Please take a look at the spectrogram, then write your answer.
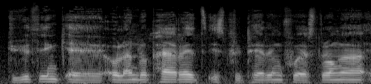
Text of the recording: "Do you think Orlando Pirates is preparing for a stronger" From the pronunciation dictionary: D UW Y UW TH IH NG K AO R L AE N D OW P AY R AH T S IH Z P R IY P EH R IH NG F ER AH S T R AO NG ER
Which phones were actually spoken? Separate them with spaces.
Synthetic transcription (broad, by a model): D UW Y UW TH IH NG K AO L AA N D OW P AY R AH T IH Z P R IY P EH R IH NG F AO AH S T R AO NG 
